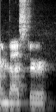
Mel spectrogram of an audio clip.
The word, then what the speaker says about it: InvestSTR: And I think there's really two things you would compare investor, which I don't know if you guys know, but our company is called Investor, and it's spelled Invest STR, so invest in short-term rentals.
